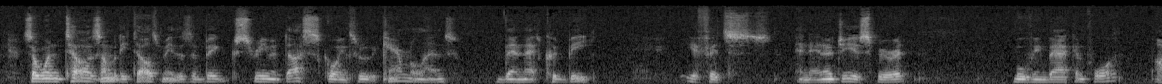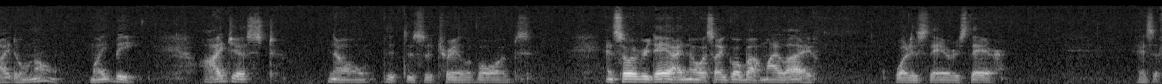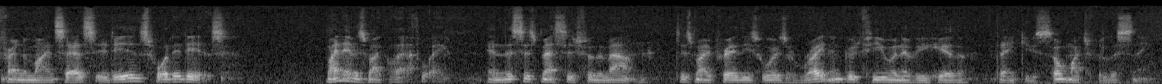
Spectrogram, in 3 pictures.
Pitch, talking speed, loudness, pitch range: 115 Hz, 180 wpm, -24 LUFS, 105-125 Hz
